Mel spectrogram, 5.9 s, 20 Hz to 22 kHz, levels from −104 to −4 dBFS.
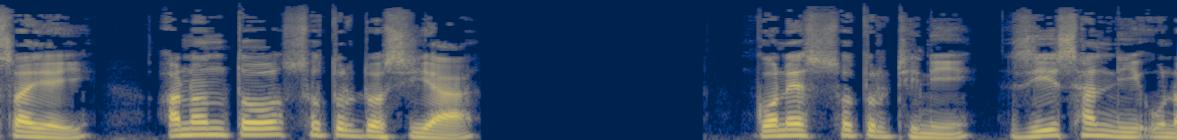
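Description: At 2.40 s the speech stops dead and goes silent until 3.52 s. This is a rebuffering stall. The player ran out of downloaded audio and waited for more. When sound returns, it picks up exactly where it stopped. Nothing is skipped, but about 1.1 seconds is added.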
